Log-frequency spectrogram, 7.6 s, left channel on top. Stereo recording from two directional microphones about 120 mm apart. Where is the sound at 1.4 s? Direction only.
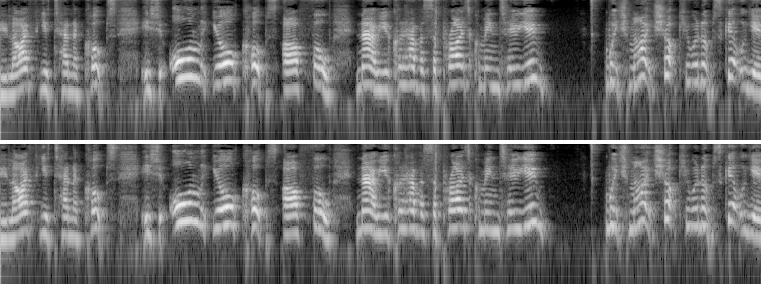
20° left (ahead or behind).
